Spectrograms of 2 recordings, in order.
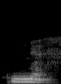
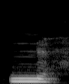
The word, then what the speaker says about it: neuf: Se pronuncia como una E francesa. E. Y solamente peguen la N con la F. Neuf. Neuf.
